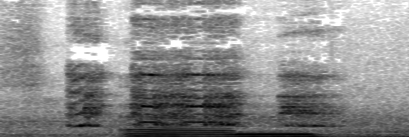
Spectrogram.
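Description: A rooster crows among chickens kept near a vegetable garden, giving a short opening note and then a long, loud, harmonic call held for about a second before breaking off.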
